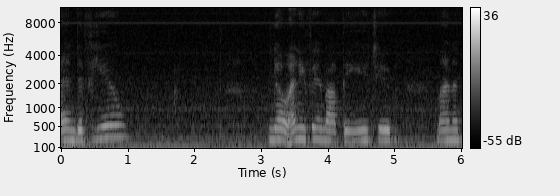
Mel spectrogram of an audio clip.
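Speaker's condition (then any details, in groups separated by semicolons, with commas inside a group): Cerebral palsy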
